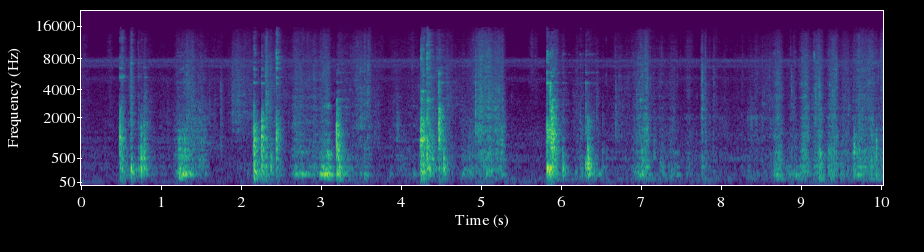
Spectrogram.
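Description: Gloved hands scraping and clearing loose cement rubble and brick fragments inside the firebox of a brick-and-cement stove. The result is irregular scrapes and knocks of gritty debris, with the loudest coming about four to six seconds in.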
